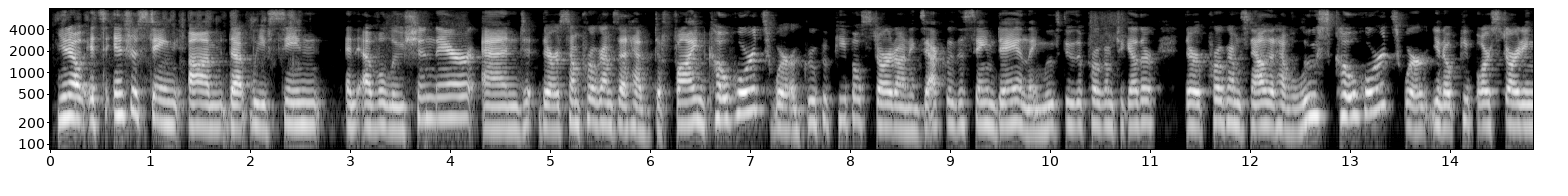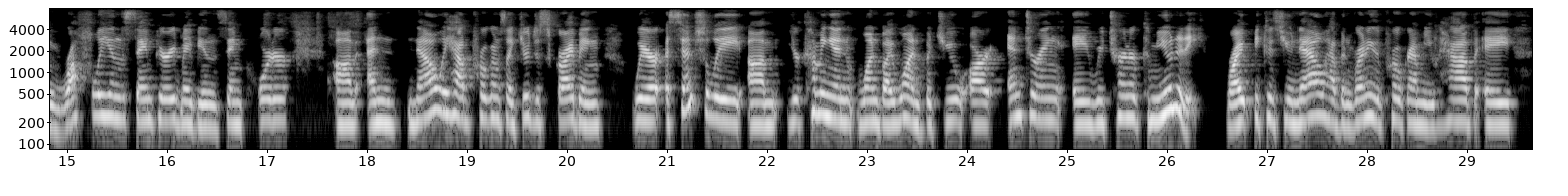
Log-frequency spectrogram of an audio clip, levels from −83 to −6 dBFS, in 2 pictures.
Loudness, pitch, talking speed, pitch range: -20 LUFS, 200 Hz, 200 wpm, 185-220 Hz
